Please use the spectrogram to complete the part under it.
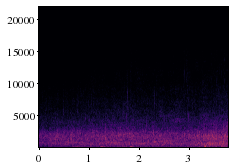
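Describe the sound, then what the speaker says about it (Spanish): Pilgrims and faithful in the Paul VI Hall applauding the arrival of Pope Leo XIV at a general audience, a dense, even wash of clapping heard from some distance, steady throughout. "escuchamos pues a todos los peregrinos y fieles el gran aplauso por su llegada"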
